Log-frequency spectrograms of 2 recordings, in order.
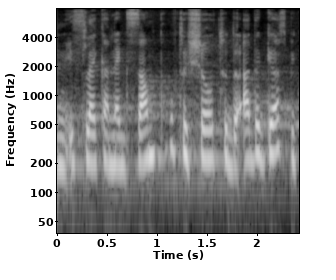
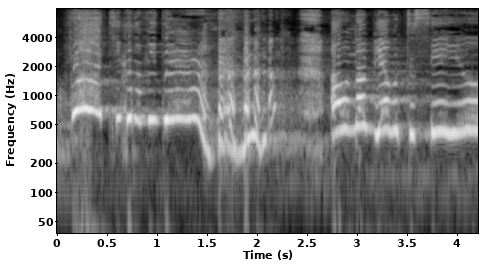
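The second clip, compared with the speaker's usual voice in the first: shocked mom; 12 semitones higher than usual. Retold or imitated. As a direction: squeal it like a stunned mom. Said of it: "My mom, she was like".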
